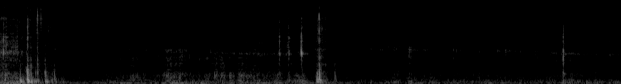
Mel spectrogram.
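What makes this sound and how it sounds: A utility knife blade shaves the gold glitter coating off a small, solid white Ivory soap bar held in the hand. Sharp, crisp scrapes stand out near the start, around three seconds and near the end. Quieter, gritty carving scratches fill the gaps between them.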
